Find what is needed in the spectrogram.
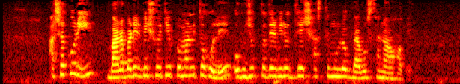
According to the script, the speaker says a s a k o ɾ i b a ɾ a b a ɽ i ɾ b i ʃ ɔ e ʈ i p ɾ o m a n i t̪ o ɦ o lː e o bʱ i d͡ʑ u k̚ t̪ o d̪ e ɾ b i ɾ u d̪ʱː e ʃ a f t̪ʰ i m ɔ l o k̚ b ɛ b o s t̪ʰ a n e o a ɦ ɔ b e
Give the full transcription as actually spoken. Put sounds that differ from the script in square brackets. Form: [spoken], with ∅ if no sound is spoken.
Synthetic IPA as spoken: a [ʃ] a k o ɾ i b a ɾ a b a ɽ i ɾ b i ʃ ɔ e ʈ i p ɾ o m a n i t̪ o ɦ o [l] e o bʱ i d͡ʑ u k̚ t̪ o d̪ e ɾ b i ɾ u d̪ʱː e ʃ a [s] t̪ʰ i m [u] l o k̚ b ɛ b o s t̪ʰ a n e o a ɦ ɔ b e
